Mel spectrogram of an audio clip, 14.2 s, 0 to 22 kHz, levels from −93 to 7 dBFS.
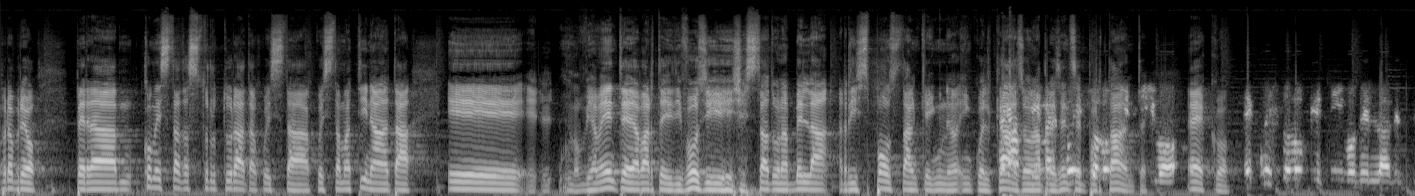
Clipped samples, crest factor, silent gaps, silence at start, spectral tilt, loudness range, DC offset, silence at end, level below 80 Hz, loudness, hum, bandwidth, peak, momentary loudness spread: under 0.1%; 18 dB; none; 0 s; -4.5 dB/octave; 3 LU; under 0.1%; 0.15 s; -44 dBFS; -20 LUFS; none; 16 kHz; -2 dBFS; 10 LU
